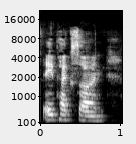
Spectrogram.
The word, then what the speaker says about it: Apexon: I've pronounced that correctly, right? Yes, Apexon.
